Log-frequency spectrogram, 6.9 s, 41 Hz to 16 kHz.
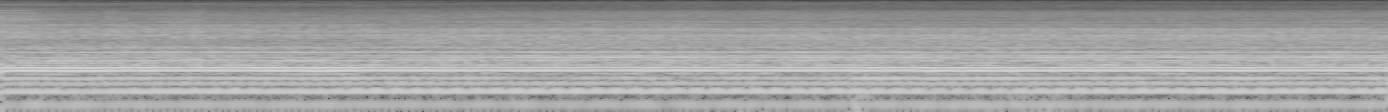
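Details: Honda WJR4025 backpack sprayer, GX35 four-stroke petrol engine, spraying high; smooth, high, steady drone holding speed under load with no misses or rattles. Praised as a smooth Honda sound; healthy normal running under load.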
